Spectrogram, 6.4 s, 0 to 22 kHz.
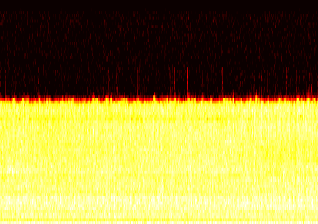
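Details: Pontiac 400 V8 in a T37 build after the valves were readjusted, with fresh rings not yet seated: a deep, steady idle with an even lope and no ticking or knocking, sounding healthy.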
